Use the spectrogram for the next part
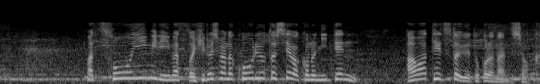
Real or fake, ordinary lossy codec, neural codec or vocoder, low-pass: real; none; none; 7.2 kHz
